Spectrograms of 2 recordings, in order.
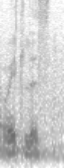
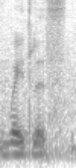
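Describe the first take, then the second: First: The word sounds like 'waitlist', a different compound. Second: The word sounds like 'weightless', with a clear ending.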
